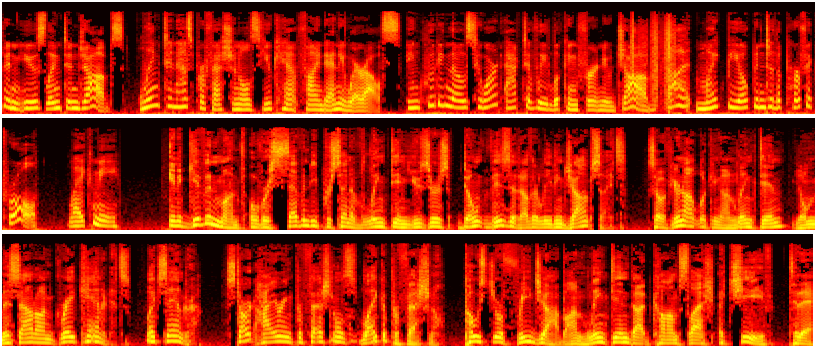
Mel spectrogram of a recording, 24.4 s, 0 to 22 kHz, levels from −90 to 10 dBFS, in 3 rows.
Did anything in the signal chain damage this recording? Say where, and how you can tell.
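Yes. From 6.27 to 6.73 s, between "looking for a new" and "might be open to", cable scratch noise rustles just under the speech level. In the analogue wiring, a worn connector likely shifted and its contact resistance jumped. A spectrogram shows ragged broadband bursts, and the waveform shows spiky fuzz.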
